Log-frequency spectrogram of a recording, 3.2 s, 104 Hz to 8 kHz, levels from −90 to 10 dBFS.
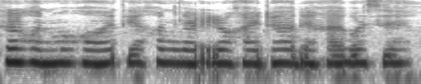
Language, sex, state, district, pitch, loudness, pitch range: Assamese, female, Assam, Sonitpur, 305 Hz, -14 LUFS, 300-315 Hz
